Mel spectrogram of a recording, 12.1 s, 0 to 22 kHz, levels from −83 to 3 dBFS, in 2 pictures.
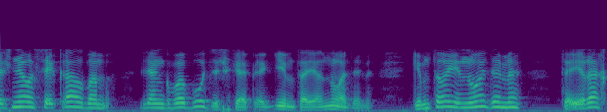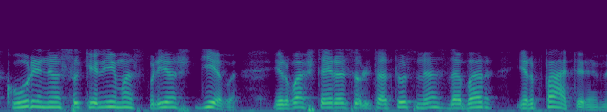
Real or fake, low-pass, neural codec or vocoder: fake; 3.6 kHz; codec, 16 kHz, 6 kbps, DAC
